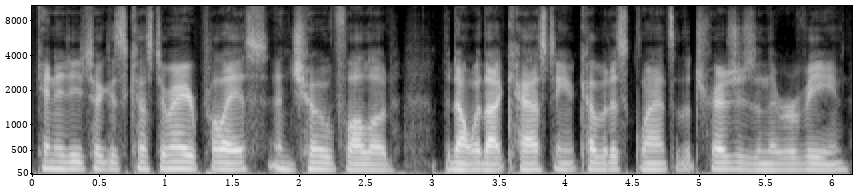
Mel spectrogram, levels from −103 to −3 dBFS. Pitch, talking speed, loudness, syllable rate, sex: 125 Hz, 205 wpm, -19 LUFS, 6.6 syllables/s, male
